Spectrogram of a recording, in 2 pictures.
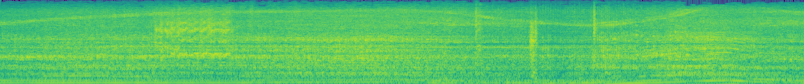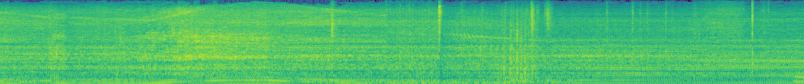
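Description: Off-road truck crawling in low-range gear at idle, a steady loud engine drone with low harmonic sweeps as the load shifts, continuous throughout with no talk.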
